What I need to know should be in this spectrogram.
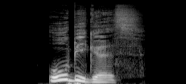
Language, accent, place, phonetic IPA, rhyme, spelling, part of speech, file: German, Germany, Berlin, [ˈoːbɪɡəs], -oːbɪɡəs, obiges, adjective, De-obiges.ogg
- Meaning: strong/mixed nominative/accusative neuter singular of obig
